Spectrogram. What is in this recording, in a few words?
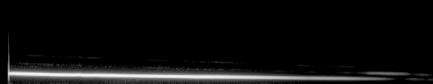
exaggerated wow sound effect in a cartoon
